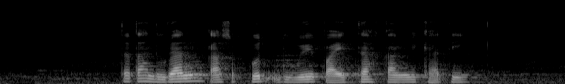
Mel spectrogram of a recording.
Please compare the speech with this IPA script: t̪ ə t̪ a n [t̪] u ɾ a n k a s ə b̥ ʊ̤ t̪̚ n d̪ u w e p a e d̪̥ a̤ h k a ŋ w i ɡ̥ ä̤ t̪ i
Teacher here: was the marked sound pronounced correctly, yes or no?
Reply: no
